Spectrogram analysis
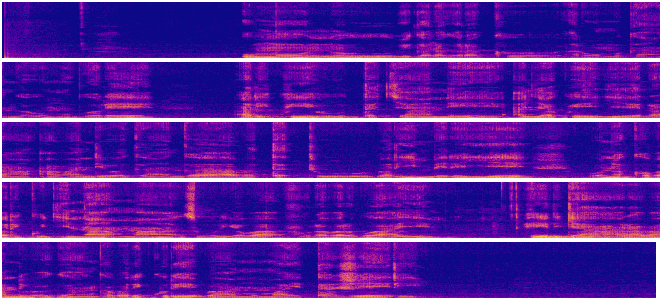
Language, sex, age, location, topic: Kinyarwanda, male, 18-24, Kigali, health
